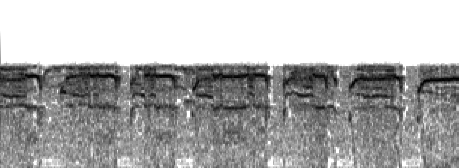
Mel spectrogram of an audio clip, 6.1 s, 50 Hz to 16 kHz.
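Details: Peregrine falcons at a nest on the Orlen site in Płock, Poland, on 28 May 2019; harsh, grating calls with a rising-falling contour, repeated about once a second with short gaps, over a steady background hiss.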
